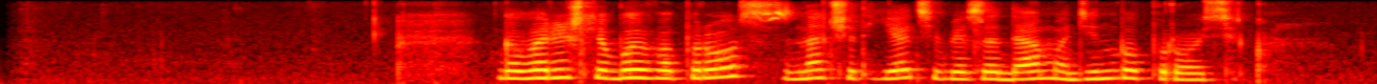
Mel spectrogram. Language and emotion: Russian, neutral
